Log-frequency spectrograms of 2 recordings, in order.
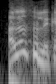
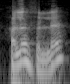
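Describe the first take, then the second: First: Higher, insistent repeat of an order; irritated parental command. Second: Low-pitched, restrained order; restrained parental prompt; low-key instruction. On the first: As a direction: press the child to obey. Father repeats the order, angrier. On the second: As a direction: tell the child to greet, voice kept low. Father first tells daughter to greet. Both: Acted.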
